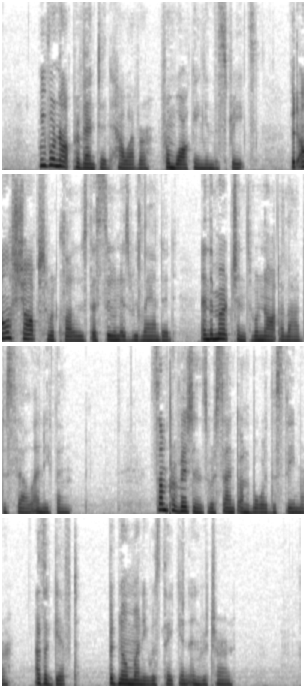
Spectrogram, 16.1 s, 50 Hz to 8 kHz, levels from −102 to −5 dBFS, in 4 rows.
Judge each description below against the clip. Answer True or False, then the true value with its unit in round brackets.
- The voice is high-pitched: False (180 Hz)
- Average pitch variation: False (2.2 semitones)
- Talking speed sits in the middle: True (180 wpm)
